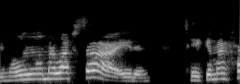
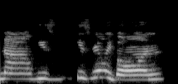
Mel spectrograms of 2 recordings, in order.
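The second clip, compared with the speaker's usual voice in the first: normal talking voice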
